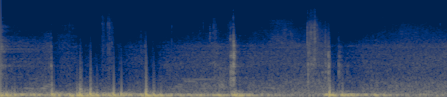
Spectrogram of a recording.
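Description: Low rumble with irregular knocks and clicks, the sound of handling and bumping close to a microphone.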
